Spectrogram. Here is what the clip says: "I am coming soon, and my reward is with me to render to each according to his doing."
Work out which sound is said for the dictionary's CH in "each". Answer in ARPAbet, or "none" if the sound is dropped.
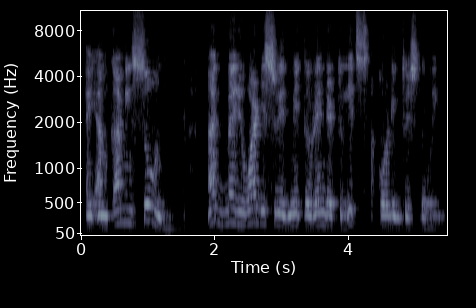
S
